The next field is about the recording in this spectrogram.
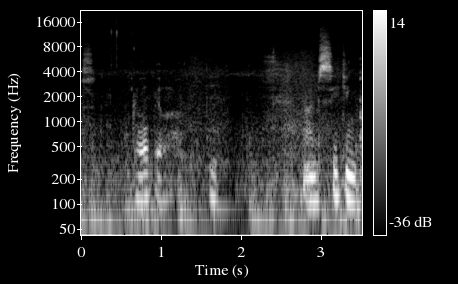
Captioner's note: speaking cherokee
